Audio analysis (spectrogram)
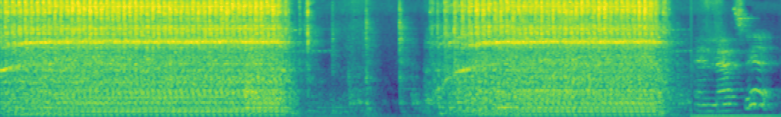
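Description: Sewing machine stitching a half-inch seam around a swaddling receiving blanket: two loud, close, rapid buzzing runs of stitching separated by a brief pause, with a short mechanical clatter at the end.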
